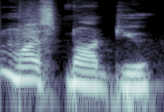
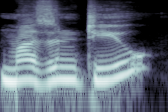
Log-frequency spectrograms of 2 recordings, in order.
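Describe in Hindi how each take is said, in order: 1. Must और not अलग-अलग शब्दों की तरह बोले जाते हैं। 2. Must not एक ही शब्द में संकुचित हो जाता है। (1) "मस्ट नेगेटिव बना मस्ट नॉट" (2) "also pronounced as मस्टंट"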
